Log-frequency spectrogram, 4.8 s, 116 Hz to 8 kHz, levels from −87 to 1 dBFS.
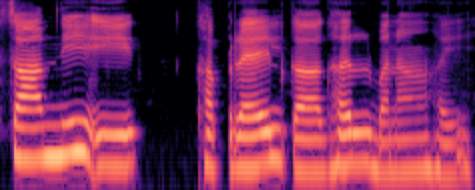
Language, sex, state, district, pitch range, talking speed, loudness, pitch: Hindi, female, Uttar Pradesh, Lucknow, 185-215 Hz, 90 wpm, -18 LUFS, 200 Hz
